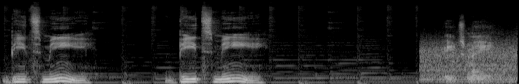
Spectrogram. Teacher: the stress is always on me which is also long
